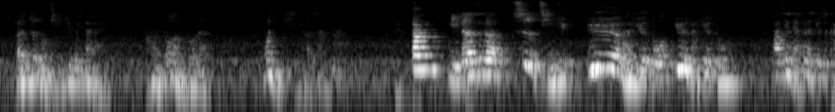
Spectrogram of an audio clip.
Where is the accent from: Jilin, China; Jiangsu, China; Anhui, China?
Jiangsu, China; Suzhou; accent: Suzhou; 我们苏州话有时候讲话难听哈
